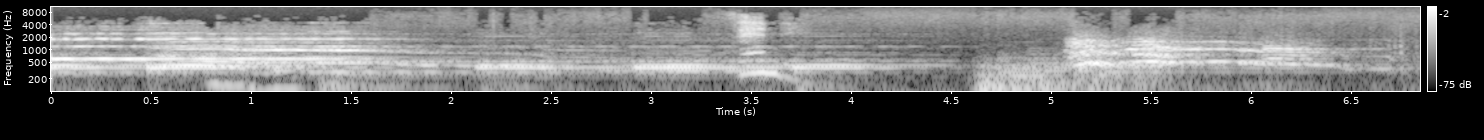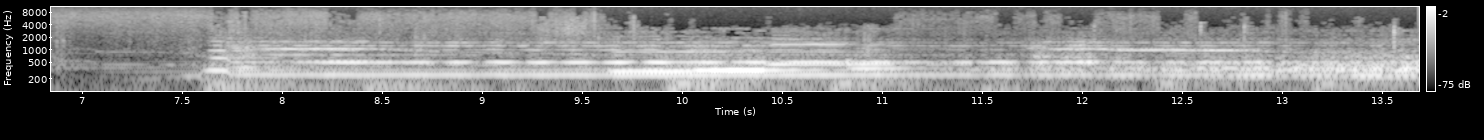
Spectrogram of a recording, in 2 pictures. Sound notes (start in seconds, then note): 0.0 wolf howling; 5.1 wolf howling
